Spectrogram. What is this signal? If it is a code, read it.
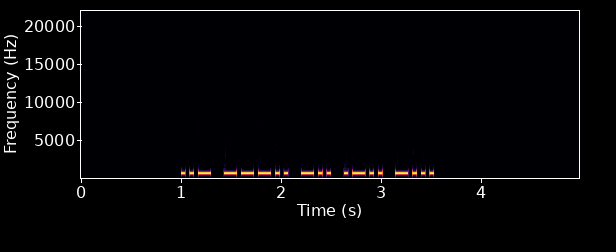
Morse code, heard as a keyed tone, about 28 wpm, 700 Hz. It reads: U8DLB
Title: Code Groups - 5 Letter:Numbers - 28wpm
